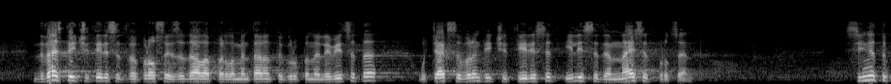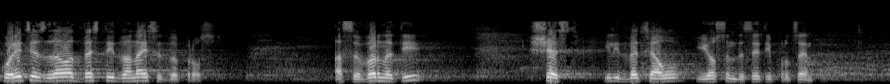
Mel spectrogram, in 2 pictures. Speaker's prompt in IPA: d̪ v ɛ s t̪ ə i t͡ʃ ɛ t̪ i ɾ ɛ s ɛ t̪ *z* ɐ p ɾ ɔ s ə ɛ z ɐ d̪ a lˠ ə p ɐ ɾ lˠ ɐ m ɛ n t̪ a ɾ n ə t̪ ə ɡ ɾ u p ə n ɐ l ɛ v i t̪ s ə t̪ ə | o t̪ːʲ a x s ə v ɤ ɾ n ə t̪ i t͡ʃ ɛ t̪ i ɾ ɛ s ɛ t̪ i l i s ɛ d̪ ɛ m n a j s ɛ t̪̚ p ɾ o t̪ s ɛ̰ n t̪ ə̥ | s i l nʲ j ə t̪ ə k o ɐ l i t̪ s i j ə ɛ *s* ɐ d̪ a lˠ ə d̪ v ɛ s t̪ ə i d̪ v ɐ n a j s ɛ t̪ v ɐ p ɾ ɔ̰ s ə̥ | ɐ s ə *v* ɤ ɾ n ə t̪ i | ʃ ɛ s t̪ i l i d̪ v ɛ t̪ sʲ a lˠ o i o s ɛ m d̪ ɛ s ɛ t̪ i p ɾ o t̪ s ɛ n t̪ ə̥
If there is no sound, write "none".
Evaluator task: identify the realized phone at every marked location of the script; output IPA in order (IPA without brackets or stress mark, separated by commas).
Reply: v, z, v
